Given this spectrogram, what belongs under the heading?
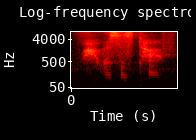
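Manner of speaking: unvoiced whisper, daunted; softly whispered wow, this is tough; whispered dismay. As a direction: whisper it like the weight just hit you. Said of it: "I'm like".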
